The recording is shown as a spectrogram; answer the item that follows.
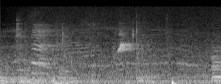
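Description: A congregation praying aloud all at once: a jumble of many overlapping voices, with no single speaker standing out, over low held notes.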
